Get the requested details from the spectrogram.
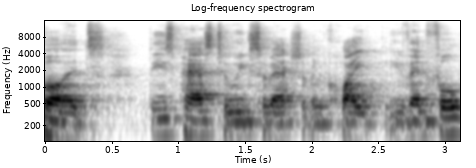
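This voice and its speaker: A man speaks at a medium pitch amid noticeable background noise and audible room echo. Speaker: vlogger. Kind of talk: video diary. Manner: uneven pitch and volume.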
